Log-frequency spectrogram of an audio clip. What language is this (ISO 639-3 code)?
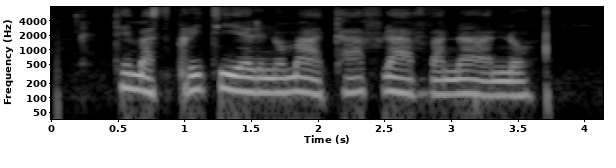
epo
